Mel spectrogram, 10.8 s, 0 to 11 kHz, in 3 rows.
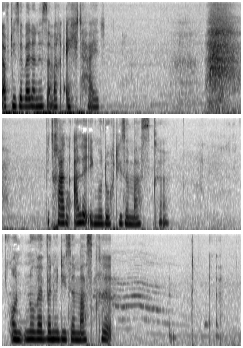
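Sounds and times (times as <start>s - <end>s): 
speech: 0.0s - 1.7s, 4.2s - 6.2s, 7.3s - 8.9s
cat yowling: 8.5s - 10.0s
cats hissing: 8.7s - 10.0s.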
